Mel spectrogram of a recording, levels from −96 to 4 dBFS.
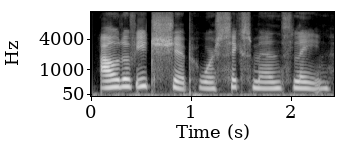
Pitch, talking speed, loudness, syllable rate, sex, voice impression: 230 Hz, 195 wpm, -19 LUFS, 4.1 syllables/s, female, very feminine, young, slightly adult-like, thin, tensed, powerful, slightly bright, very hard, very clear, fluent, slightly cute, cool, intellectual, refreshing, very sincere, calm, slightly friendly, reassuring, slightly unique, elegant, slightly sweet, slightly lively, strict, sharp, slightly modest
